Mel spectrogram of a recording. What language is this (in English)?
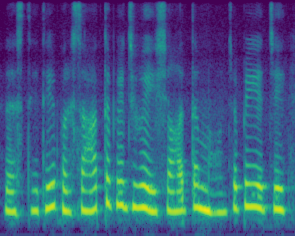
Sindhi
